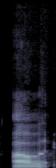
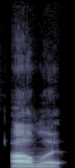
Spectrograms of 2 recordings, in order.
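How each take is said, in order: First: The word is said with two syllables. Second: The word is said with two syllables.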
